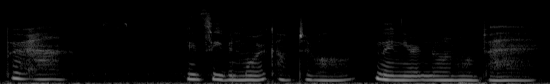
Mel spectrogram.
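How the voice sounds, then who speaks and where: Woman acting as evil queen, ASMR roleplay, extremely breathy whisper, very slow delivery, haughty, cruel, condescending, taunting. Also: mid-range voice, flat delivery.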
